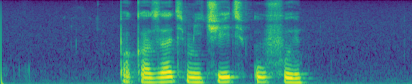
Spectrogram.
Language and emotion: Russian, neutral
